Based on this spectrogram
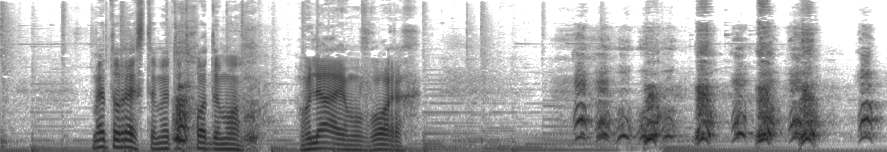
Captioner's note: woof woof!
